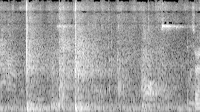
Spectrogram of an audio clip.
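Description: Basketball bouncing on a gym floor: three sharp bounces within the first second and a half. A brief high squeak, as of a sneaker on the court, comes about three seconds in.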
